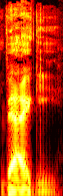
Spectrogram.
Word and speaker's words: Vaggie: Well, what is it? Vaggie or Vaggie? – Vaggie. – Vaggie. – Yeah. – Hard G.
